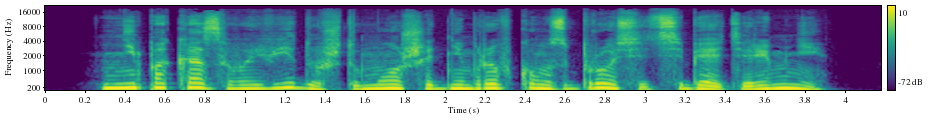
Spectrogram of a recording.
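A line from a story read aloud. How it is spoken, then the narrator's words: Whispered. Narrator (Russian): прошептала она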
